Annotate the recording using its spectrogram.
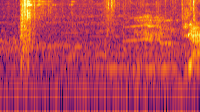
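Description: A horse whinnying briefly in a high, wavering call about a second and a half in, over a low, steady music drone with a held note.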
